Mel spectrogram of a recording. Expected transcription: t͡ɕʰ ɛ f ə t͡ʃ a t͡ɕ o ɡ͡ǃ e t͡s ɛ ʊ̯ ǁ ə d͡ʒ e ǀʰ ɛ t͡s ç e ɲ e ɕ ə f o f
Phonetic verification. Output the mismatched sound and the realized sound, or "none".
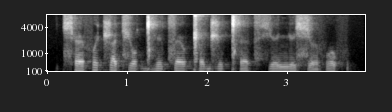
ɡ͡ǃ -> ɡ͡ǀ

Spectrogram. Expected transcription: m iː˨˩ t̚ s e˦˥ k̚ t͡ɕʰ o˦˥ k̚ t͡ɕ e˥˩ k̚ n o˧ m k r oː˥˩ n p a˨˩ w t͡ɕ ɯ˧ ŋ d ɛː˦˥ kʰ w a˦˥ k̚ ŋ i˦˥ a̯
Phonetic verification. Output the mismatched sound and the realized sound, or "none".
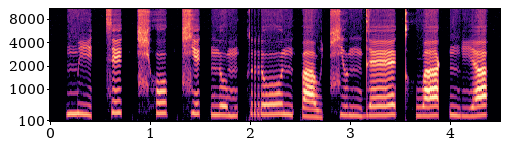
none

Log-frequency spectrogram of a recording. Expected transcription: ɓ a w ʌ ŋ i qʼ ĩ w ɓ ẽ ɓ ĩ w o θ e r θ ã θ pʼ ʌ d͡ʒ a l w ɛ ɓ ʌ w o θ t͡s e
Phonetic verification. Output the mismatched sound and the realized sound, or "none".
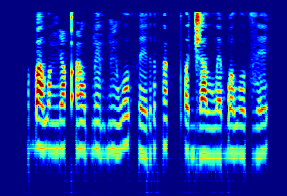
t͡s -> z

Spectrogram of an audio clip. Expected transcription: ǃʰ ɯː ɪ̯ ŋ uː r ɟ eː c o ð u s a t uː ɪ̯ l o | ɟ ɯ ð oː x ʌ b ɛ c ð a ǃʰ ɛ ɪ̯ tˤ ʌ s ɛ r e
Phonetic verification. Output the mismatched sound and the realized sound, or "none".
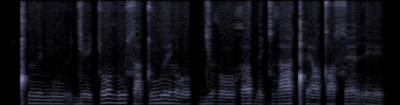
none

